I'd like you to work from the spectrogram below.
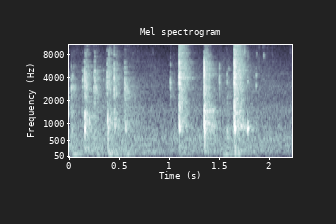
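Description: Keys clack on a computer keyboard as Java test code is typed, in short bursts of quick, close taps separated by brief pauses.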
